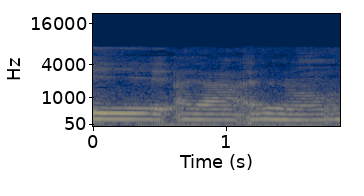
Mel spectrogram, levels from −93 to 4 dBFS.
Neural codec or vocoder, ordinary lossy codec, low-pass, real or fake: none; none; none; real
